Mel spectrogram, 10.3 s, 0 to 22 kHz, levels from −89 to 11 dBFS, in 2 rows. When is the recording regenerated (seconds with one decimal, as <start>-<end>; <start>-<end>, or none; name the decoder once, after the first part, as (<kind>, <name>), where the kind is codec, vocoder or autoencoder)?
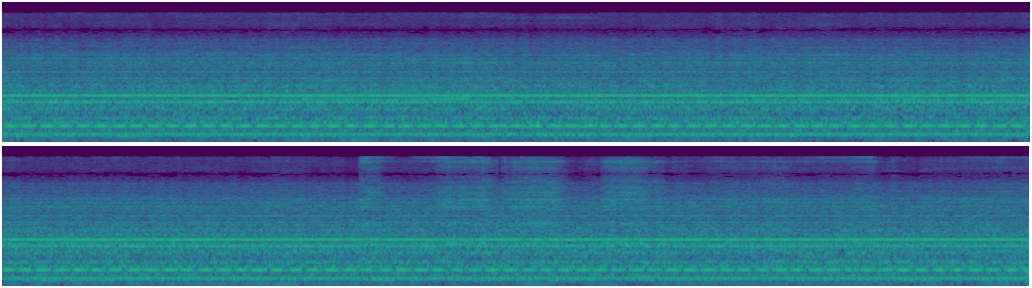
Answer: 2.5-3.0 (autoencoder, DAC-VAE)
